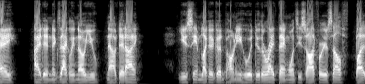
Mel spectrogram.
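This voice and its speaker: A man puts on a robotic character voice with a fairly low pitch, speaking at a moderate pace. The recording is very clean, with a silent background. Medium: read story. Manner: casual, slow and deliberate when serious.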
